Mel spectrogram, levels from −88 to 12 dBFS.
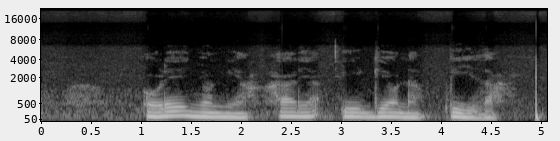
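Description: No technical faults detected.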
